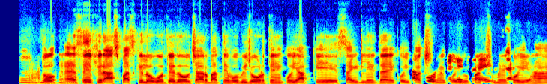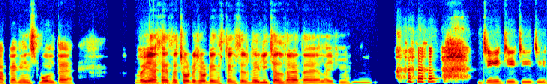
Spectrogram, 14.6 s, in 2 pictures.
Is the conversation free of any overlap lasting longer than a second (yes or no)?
no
